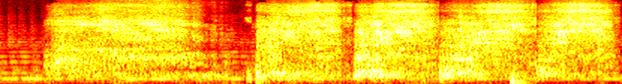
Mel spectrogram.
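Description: A steel card scraper shaves a wood surface in a run of long rasping strokes, each a dense, airy scrape separated by brief pauses, close and steady with no voices.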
